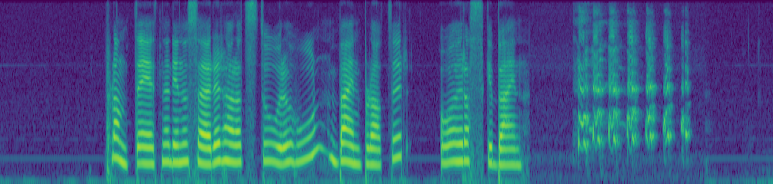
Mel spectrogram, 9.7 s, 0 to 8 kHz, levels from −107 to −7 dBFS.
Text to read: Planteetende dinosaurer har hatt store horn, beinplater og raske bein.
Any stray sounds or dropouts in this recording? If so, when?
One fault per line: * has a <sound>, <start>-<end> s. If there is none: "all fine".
* has a laugh, 7.2-8.7 s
